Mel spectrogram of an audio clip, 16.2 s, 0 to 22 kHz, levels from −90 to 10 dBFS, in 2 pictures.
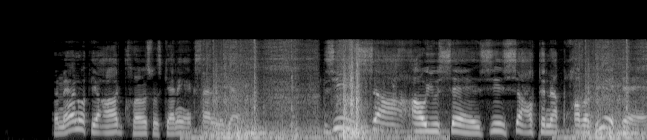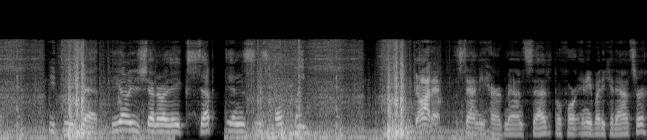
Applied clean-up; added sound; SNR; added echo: none; Drawer open or close; 0 dB; none.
